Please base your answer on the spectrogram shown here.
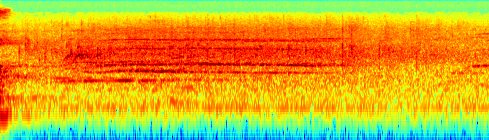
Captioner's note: audience applauds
